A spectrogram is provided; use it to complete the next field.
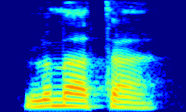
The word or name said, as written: le matin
